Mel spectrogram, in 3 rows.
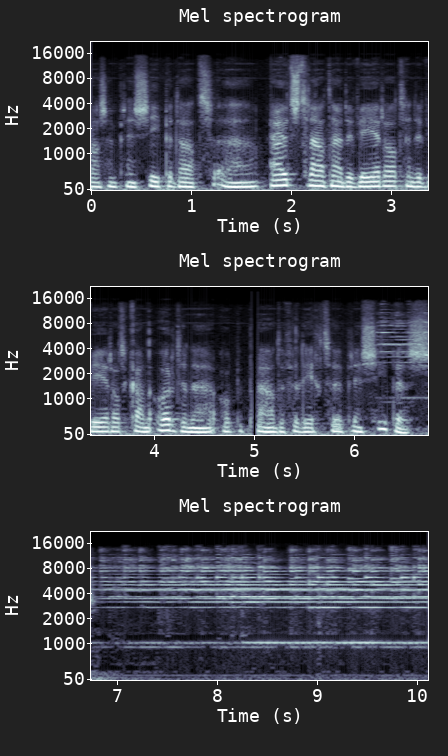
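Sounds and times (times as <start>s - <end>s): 
speech: 0.0s - 7.0s
bell ringing with bright shimmering overtones: 6.2s - 10.0s.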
